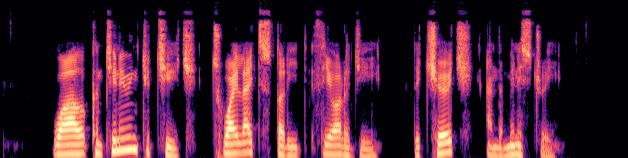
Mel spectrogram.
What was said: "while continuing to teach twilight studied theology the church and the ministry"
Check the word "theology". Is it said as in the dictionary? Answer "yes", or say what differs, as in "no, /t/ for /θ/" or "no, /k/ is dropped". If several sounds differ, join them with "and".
yes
